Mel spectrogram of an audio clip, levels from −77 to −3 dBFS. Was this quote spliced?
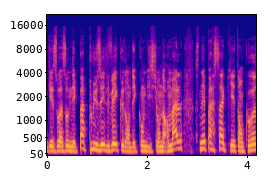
no; 0 cuts

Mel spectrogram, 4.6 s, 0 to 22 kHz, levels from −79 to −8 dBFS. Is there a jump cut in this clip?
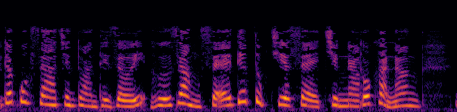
yes; 2 cuts; at 1.5 s, 3.6 s

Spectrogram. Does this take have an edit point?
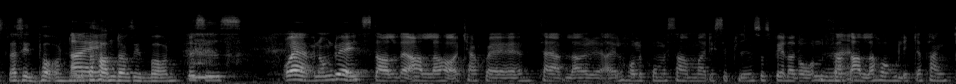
yes; 1 cut; at 8.0 s

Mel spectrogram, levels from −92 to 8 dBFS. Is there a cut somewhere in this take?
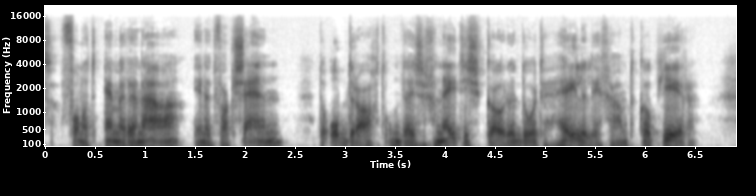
no; 0 cuts

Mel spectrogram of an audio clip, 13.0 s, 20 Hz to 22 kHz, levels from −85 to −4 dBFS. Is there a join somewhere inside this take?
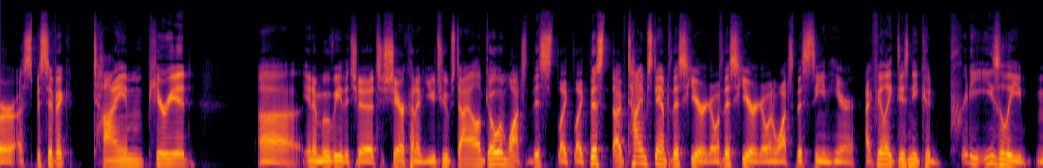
yes; 6 cuts; at 3.8 s, 4.5 s, 6.1 s, 7.2 s, 9.0 s, 10.8 s

